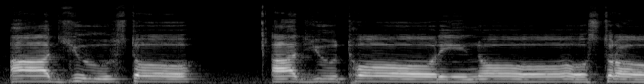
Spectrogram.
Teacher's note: So stro is flipped and you round the lips and then you observe that tied eighth note.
